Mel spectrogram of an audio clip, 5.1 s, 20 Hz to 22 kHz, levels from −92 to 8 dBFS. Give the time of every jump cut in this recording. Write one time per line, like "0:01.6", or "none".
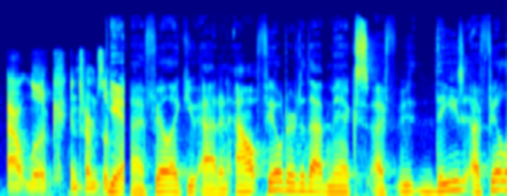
0:01.2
